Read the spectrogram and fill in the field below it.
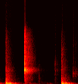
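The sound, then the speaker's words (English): Rhythmic body percussion: a dull slap on the legs, a sharp ringing hand clap, a pause, then another leg slap, like the start of a stomp-stomp-clap beat, the beat made by people slapping legs and clapping in a GMC truck commercial. No one speaks. “They was slapping their legs and clapping their hands without being on the wheel. Like the beat, like.”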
